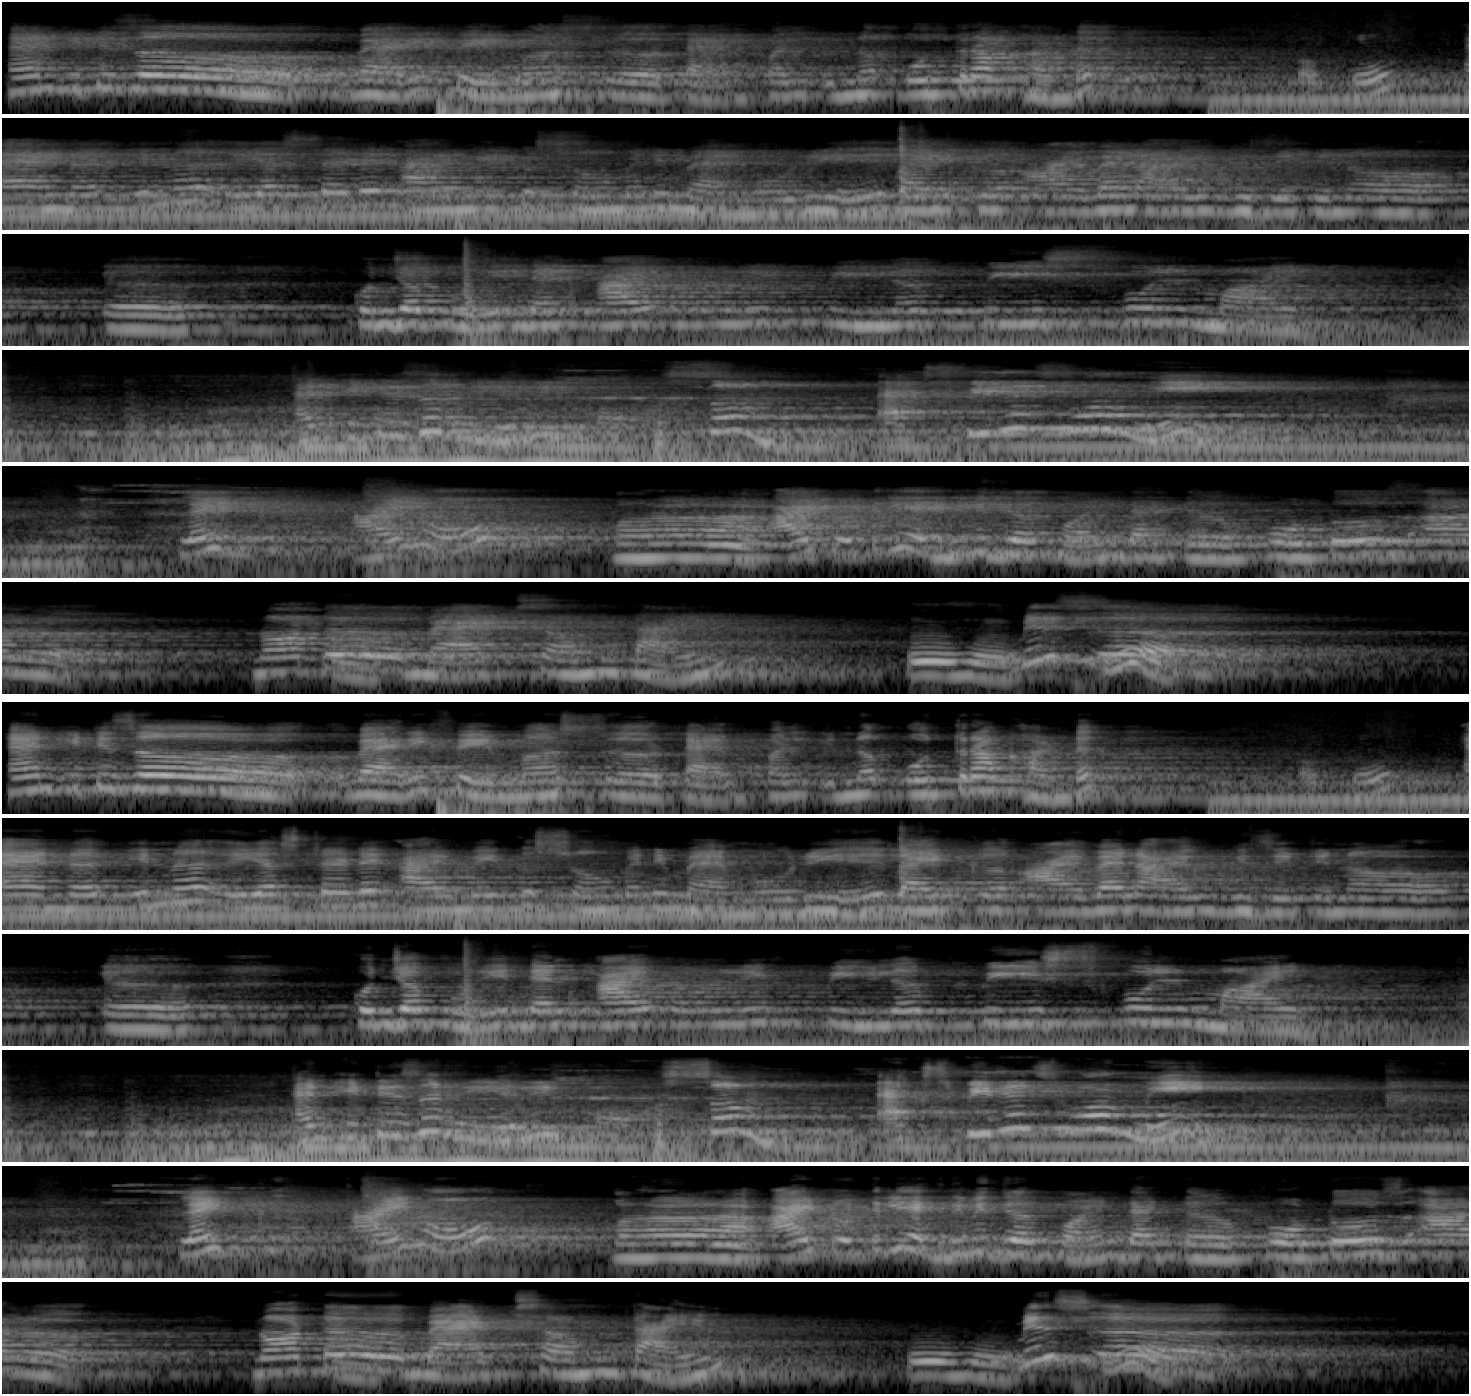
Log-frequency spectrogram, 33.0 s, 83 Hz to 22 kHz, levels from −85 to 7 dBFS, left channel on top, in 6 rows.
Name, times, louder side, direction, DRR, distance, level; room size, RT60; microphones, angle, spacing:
voice 1, 0.0-4.1 5.5-10.9 11.4-12.0 12.3-16.0 17.6-19.5 19.8-21.1 22.7-24.0 24.3-27.8 28.4-30.3 31.3-32.2, right 3 dB, 60° right, 4 dB, 1.9 m, -34 dB
Motor vehicle (road) / Engine starting / Idling, 4.5-12.2 12.5-22.3, equal, ahead, 1.2 m, -39 dB
voice 2, 4.9-5.3 17.7-18.1 22.3-22.7 24.6-24.9 28.7-28.9 30.9-31.4 31.6-31.9, left 4 dB, 60° left, 11 dB, 0.9 m, -38 dB
Squeak / Wood, 17.7-24.6, right 2 dB, 40° right, 3.9 m, -50 dB
30.0 x 29.0 x 4.8 m, 2.5 s
head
